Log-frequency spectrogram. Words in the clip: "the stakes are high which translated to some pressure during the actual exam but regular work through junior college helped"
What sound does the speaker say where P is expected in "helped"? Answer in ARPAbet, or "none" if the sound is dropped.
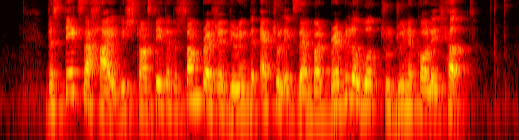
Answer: none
